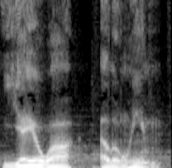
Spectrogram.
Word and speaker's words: Yehovah Elohim: The name to be vibrated is Yehovah Elohim, pronounced Yehovah Elohim.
